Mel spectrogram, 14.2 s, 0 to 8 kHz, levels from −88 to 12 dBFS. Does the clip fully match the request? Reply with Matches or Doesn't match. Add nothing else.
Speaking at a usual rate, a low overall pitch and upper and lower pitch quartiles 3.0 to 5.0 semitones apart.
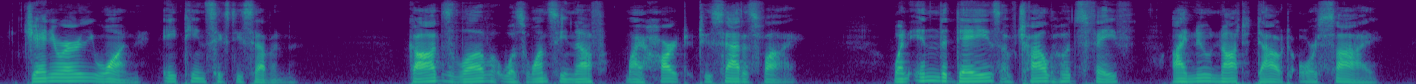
Doesn't match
